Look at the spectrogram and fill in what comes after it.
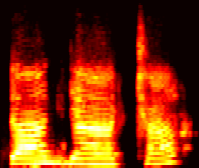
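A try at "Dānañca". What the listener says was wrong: Da nancha, not nyancha. Da nyancha. It should be da nancha.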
